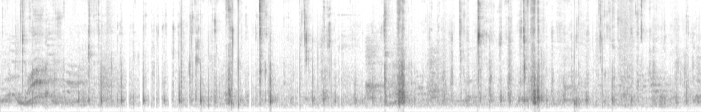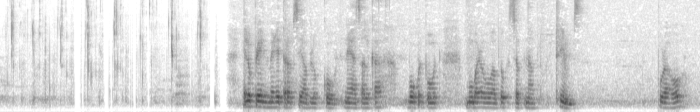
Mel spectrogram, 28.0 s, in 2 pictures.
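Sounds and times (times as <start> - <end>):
person chewing and biting: 0.3 - 18.4.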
